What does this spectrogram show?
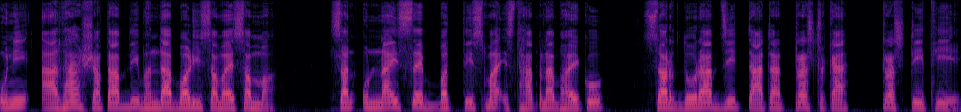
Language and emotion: Nepali, neutral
